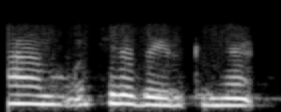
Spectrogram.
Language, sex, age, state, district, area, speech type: Tamil, female, 45-60, Tamil Nadu, Perambalur, urban, conversation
